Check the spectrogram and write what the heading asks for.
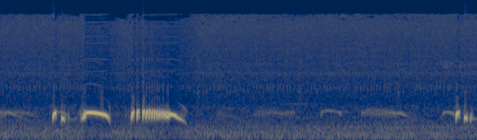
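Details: Spotted dove in full, long-duration song. Loud stuttered notes and two drawn-out falling coos form the main phrase. Softer, more distant coos follow, and a new stutter begins at the end, over a low rumble.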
